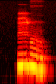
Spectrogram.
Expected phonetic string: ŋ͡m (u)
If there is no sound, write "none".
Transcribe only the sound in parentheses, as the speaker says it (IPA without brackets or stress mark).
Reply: u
